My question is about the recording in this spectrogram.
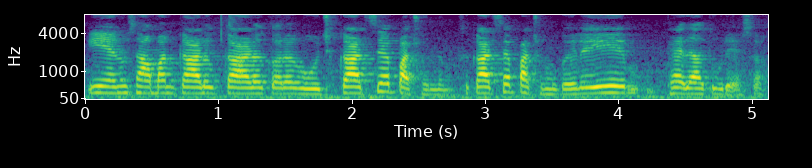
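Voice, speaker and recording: A young woman with a Gujarati accent chats casually in her family cooking vlog, calling her viewers "guys" and laughing often. Her medium-pitched voice is fairly bright and a little fast, with fairly even intonation and a touch of hiss or hum.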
